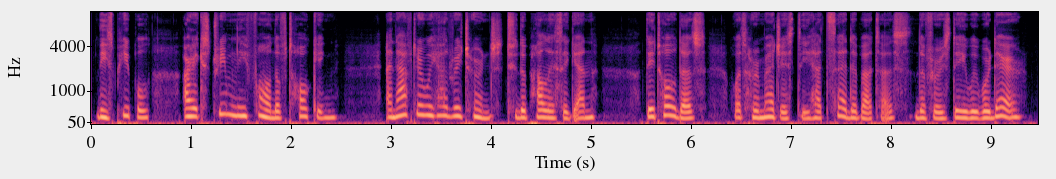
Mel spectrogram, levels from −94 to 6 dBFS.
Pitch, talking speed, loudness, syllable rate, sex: 220 Hz, 205 wpm, -18 LUFS, 6.4 syllables/s, female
